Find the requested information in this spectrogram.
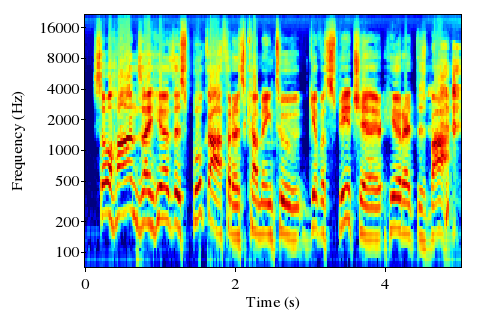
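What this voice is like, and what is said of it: Put-on accent. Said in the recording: “Give me a break on the accent.”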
